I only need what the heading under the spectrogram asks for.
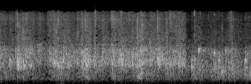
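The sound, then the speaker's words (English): Round of applause from an audience for a guest praised as an honest man in the boating industry: dense, steady clapping that stays at an even, fairly loud level throughout. “Wayne Libera, give him a round of applause.”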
